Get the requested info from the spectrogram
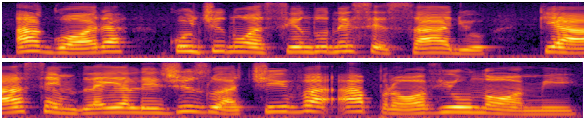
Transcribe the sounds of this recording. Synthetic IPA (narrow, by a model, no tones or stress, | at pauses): aɡɔɾɐ | kõnt͡ʃinuɐsẽnd̪ʊnesesaɾjʊ | kɪɐasẽmblɛjɐleʒizlat͡ʃivɐʔapɾɔvɪʊnõmɪ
